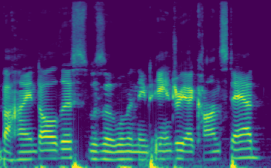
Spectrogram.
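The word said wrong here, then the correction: Constand: Konstand, that's how you say it.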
